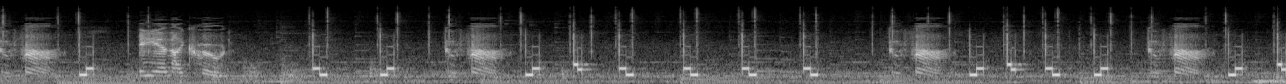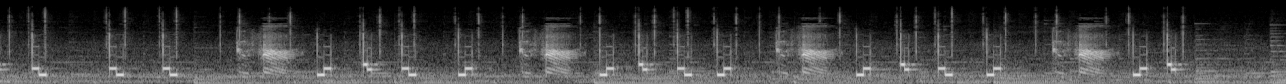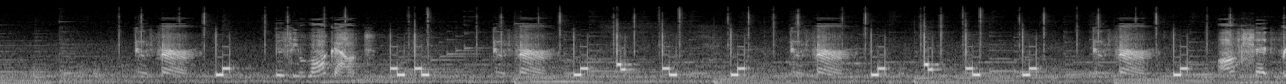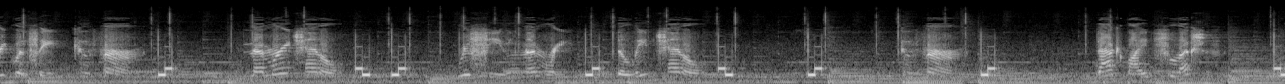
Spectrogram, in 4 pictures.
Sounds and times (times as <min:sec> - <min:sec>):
Speech: 0:00.0 - 0:00.8, 0:01.4 - 0:02.5, 0:04.4 - 0:05.2, 0:08.8 - 0:09.6, 0:11.5 - 0:12.2, 0:15.2 - 0:15.9, 0:18.0 - 0:18.8, 0:20.6 - 0:21.3, 0:23.4 - 0:24.1, 0:27.1 - 0:27.8, 0:28.5 - 0:29.5, 0:30.6 - 0:31.3, 0:33.6 - 0:34.4, 0:36.6 - 0:37.3, 0:37.9 - 0:40.1, 0:41.0 - 0:42.1, 0:43.2 - 0:45.7, 0:47.6 - 0:48.3, 0:49.6 - 0:50.9
Music: 0:00.0 - 0:51.4
Telephone dialing, DTMF: 0:00.7 - 0:01.1, 0:03.1 - 0:04.6, 0:05.2 - 0:08.2, 0:08.9 - 0:14.8, 0:16.0 - 0:17.7, 0:18.8 - 0:23.5, 0:24.1 - 0:24.8, 0:27.8 - 0:28.1, 0:29.6 - 0:30.1, 0:31.3 - 0:33.8, 0:34.4 - 0:37.7, 0:40.1 - 0:40.4, 0:42.1 - 0:42.8, 0:44.4 - 0:46.0, 0:46.6 - 0:46.9, 0:48.2 - 0:48.6.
